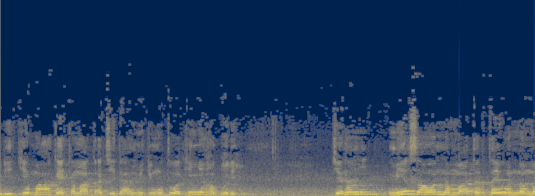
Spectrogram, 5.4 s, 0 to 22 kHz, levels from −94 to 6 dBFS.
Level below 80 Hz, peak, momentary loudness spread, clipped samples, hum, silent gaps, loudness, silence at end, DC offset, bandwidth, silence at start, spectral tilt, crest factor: -42 dBFS; 0 dBFS; 18 LU; under 0.1%; none; none; -14 LUFS; 0 s; under 0.1%; 11.5 kHz; 0 s; -6 dB/octave; 14 dB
